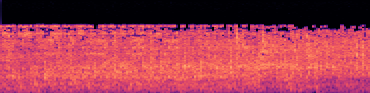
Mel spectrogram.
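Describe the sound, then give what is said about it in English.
A generator engine runs steadily, giving a loud, continuous droning rumble with a gritty mechanical buzz that holds constant throughout, with no voices over it. “When people bring generators for repairs, I touch the parts and feel them”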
